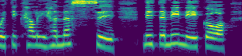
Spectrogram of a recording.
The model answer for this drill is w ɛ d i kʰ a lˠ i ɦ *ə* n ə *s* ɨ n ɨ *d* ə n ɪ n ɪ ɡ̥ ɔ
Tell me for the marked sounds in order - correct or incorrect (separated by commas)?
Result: correct, correct, correct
